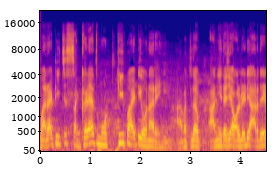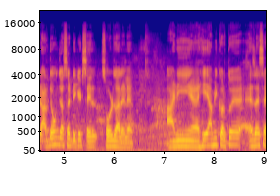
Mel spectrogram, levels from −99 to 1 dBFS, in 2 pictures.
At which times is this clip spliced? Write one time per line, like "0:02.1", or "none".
none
